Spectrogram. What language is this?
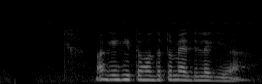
Sinhala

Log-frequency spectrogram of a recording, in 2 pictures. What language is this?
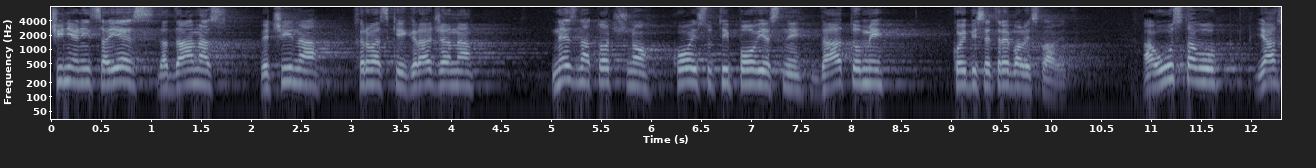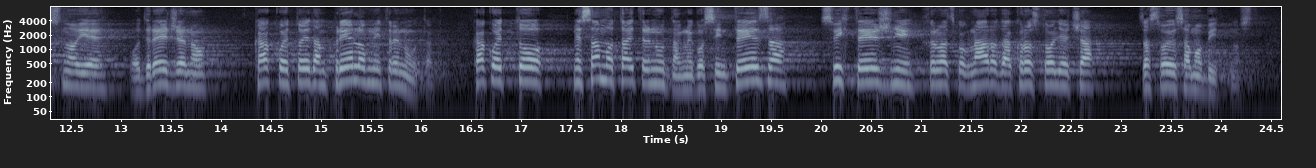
Croatian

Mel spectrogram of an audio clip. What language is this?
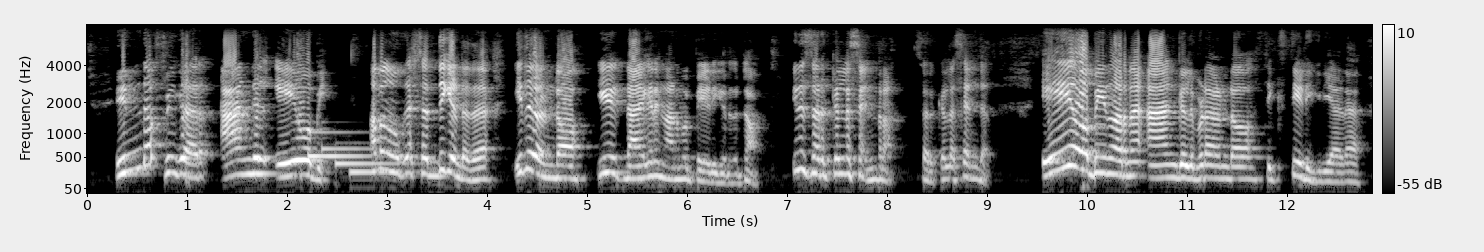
Malayalam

